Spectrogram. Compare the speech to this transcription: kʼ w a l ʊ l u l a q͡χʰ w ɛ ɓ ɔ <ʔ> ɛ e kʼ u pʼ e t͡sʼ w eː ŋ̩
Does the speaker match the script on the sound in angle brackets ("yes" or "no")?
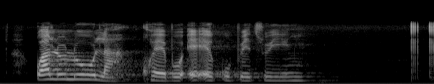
yes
